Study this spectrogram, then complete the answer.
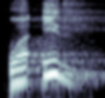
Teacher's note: Wa idz ada huruf dzal sukun, hati-hati karena bukan qalqalah kita tahan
